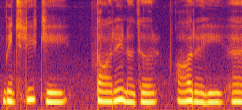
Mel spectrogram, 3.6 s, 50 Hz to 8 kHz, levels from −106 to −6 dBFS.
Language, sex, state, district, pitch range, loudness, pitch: Hindi, male, Himachal Pradesh, Shimla, 200-230 Hz, -13 LUFS, 215 Hz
